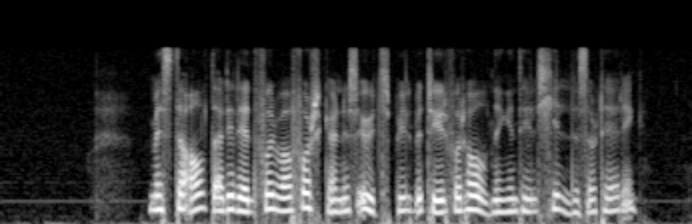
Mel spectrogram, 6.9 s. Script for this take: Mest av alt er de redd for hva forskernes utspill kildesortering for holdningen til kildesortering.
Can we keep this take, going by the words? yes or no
no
